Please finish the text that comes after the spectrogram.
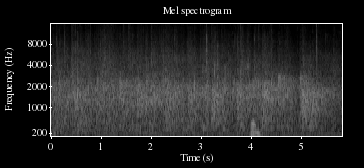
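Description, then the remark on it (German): Sustained applause from an audience for the band, a dense steady wash of clapping that holds at an even level throughout and eases slightly near the end. “Dürft schon mal den Applaus unserer Band geben, die haben alles gegeben.”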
